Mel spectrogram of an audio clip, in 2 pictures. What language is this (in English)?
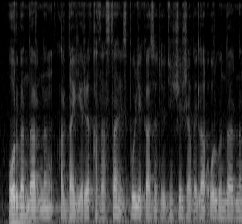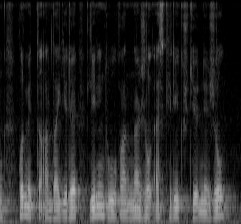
Kazakh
